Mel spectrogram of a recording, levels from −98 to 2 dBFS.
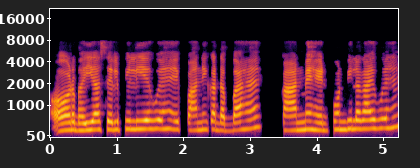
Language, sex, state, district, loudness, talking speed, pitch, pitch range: Hindi, female, Bihar, Vaishali, -16 LUFS, 215 wpm, 250 Hz, 230-265 Hz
